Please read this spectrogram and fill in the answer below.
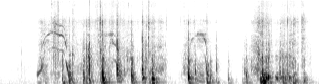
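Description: A child making horse noises with her own voice for a toy horse that bolts: a run of whinnying, huffing vocal sounds that starts about half a second in, mixed with sharp knocks and rustles as the toy and cardboard stable are handled.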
